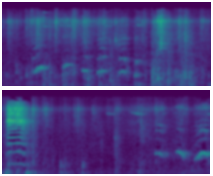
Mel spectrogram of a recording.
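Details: German Pinschers, several dogs: high nasal whines and whimpers in short rising-falling bursts, broken by one loud sharp bark near the middle, then more whining toward the end.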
